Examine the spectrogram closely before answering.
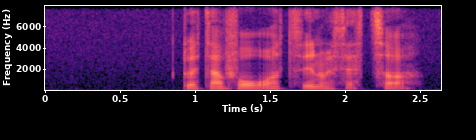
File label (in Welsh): "fod", Welsh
